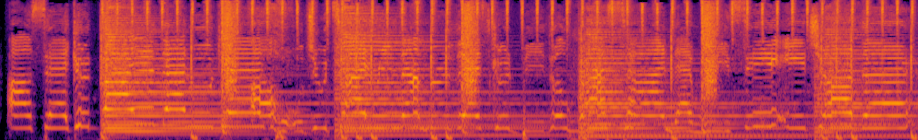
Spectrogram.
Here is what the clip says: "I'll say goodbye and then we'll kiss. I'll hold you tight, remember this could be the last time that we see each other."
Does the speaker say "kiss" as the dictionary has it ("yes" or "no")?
no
